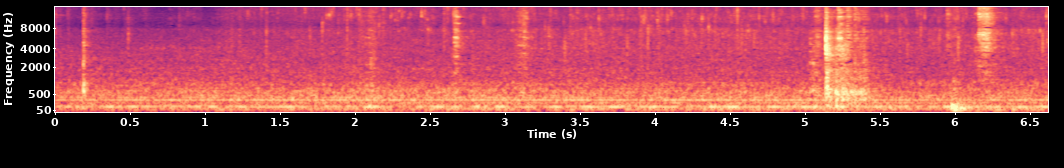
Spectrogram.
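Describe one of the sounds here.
Butter sizzles softly in a hot pan.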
